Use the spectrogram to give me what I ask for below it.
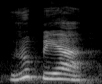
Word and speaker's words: रुपया: रुपया जब हम बोलते हैं तो हमारा उच्चारण रुपया होता है, रुपया नहीं होता है, इसीलिए छोटे ऊ की मात्रा।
